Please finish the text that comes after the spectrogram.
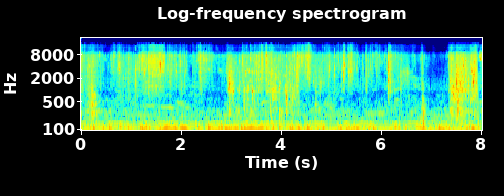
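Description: Water splashing and trickling outdoors as slippers are rinsed, a steady run of pouring and sloshing with irregular splashes throughout, fairly close and continuous, no talking.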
